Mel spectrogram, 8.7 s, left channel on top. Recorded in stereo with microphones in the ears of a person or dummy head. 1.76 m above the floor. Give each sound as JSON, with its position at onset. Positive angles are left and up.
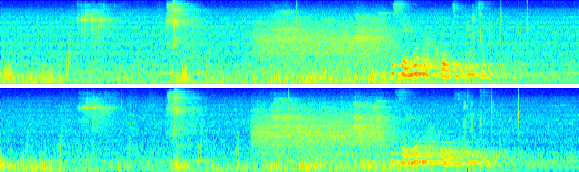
{"t": 1.1, "sound": "keys jangling", "side_deg": 45, "distance_m": 1.3}
{"t": 3.8, "sound": "a bird", "side_deg": -65, "distance_m": 3.0}
{"t": 5.8, "sound": "a woman speaking", "side_deg": 85, "distance_m": 0.6}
